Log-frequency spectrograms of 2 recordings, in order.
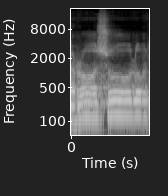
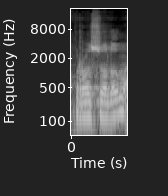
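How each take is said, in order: First: One vowel is drawn out long. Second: All vowels are kept short. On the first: The speaker calls it wrong. "tidak boleh dipanjangkan, tidak boleh rusulum" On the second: The speaker calls it right. "awas tidak ada mad di sini"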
